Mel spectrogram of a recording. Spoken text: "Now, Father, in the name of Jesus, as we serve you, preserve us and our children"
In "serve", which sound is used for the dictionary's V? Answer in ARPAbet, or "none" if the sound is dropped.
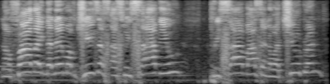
V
